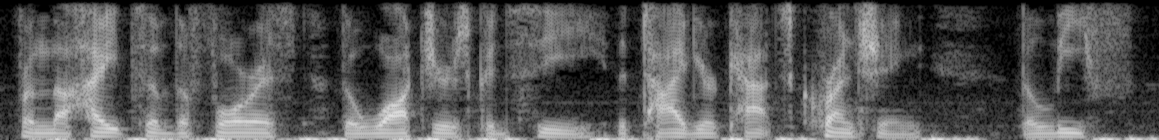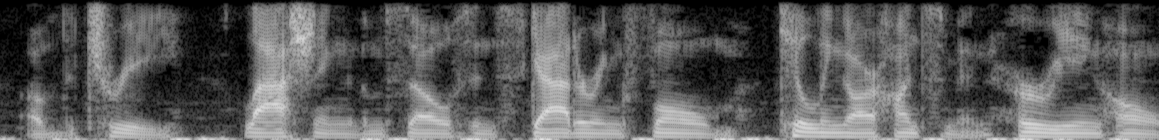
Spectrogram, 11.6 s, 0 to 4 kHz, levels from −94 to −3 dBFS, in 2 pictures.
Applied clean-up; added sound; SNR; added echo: none; none; none; none.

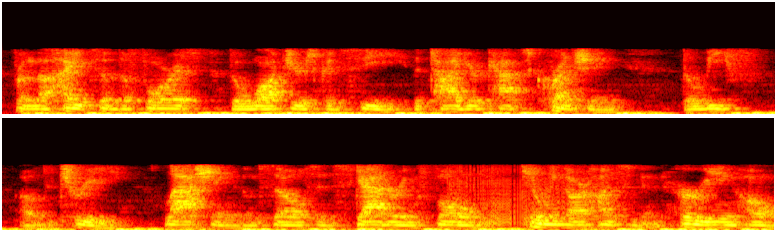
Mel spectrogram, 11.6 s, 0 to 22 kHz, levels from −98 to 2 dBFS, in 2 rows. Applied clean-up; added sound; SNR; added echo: none; Fart; 16 dB; reverberation time 0.4 s.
